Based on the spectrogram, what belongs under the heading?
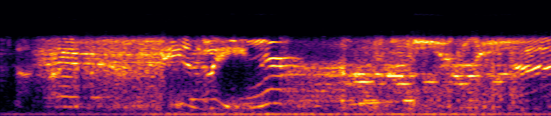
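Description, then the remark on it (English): A listener's own version of a theme tune, played back through a phone line, sounds thin and tinny, with melodic voices gliding over steady music at an even, fairly loud level for the whole few seconds. “Yeah, I'm going to try and play it on the phone, but it doesn't work very well.”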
